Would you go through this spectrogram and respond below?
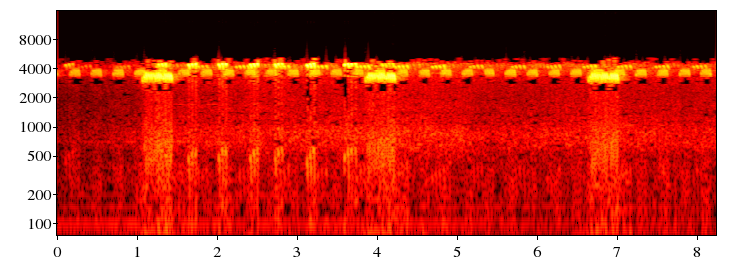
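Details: High-pitched cricket chirps repeat in quick, even pulses, broken by three loud rasping bursts spaced a few seconds apart. Offered as a sound for chasing away rats and other pests.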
